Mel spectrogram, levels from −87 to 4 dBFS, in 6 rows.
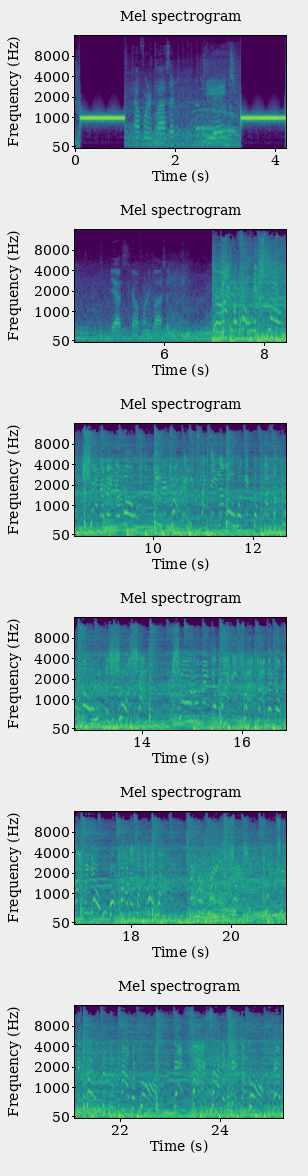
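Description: No technical faults can be heard anywhere in the audio, which stays stable and continuous throughout.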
